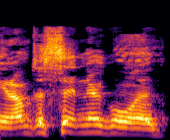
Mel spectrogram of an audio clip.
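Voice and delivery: ordinary talk

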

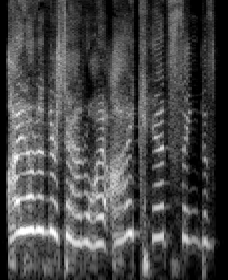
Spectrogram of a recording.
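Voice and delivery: hammed-up high, loud panicked wail; retold panic. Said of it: "I start to panic".

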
